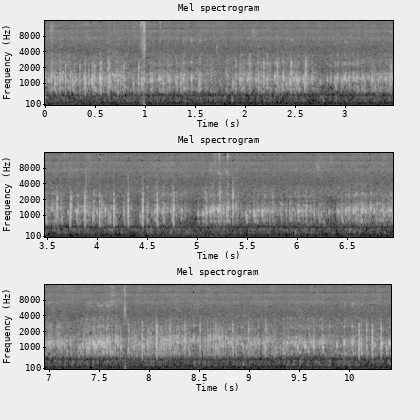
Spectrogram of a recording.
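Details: Many male forest green tree frogs at their breeding site, clustering on a big egg-carrying female that produces frothy egg masses; continuous rattling, clucking croaks from several callers rise and fall in waves, with two sharp knocks.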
